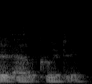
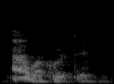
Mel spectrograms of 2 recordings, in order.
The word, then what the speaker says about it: Awa Corte: Because I'm really close to Alacorte. Awa Corte. Awa. A W A. Awa. We're finally learning how to pronounce Awa Corte.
